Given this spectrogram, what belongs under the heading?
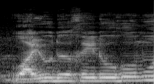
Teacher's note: دال حروف قلقلہ میں سے ہے اور جب حروف قلقلہ ساکن ہو تو ان میں قلقلہ خوب ظاہر ہوگا، اس کو قلقلہ صغریٰ بھی کہتے ہیں۔ خا حروف مستعلیہ میں سے ہے جس کو پر یعنی موٹا پڑھیں گے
